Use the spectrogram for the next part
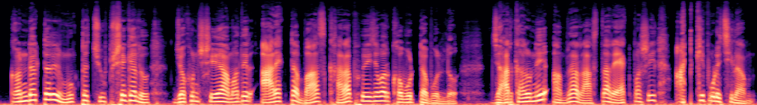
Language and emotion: Bengali, sad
